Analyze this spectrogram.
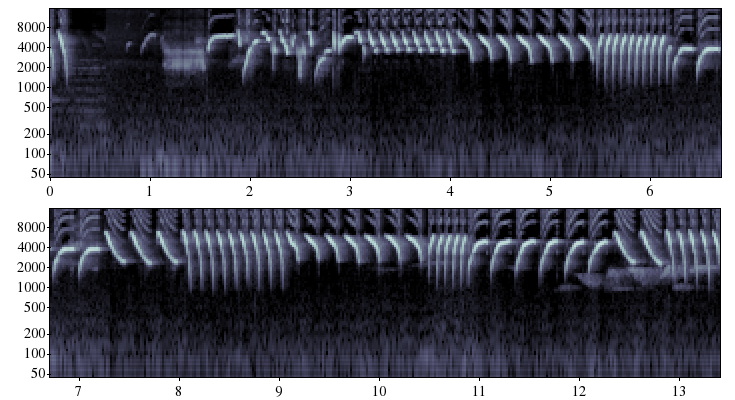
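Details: Canary pouring out a cengkok mewah song that prompts other canaries to sing: after a brief quiet start, long unbroken runs of rapid rolling trills and swift downslurred notes, varied in speed and tone.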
